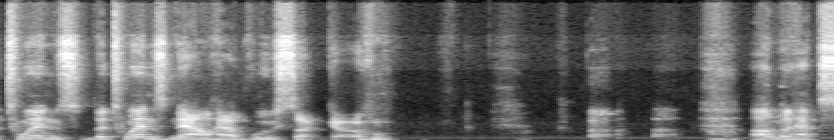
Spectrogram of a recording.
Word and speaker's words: Woo Suk Go: It's not we suck go, it's Woo suck go. Um, and they actually Oh, so they gave him to the twins. The twins. The twins now have Woo suck go.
